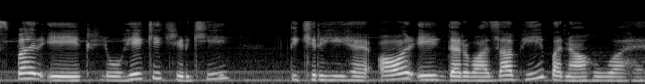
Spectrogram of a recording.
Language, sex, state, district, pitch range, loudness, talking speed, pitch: Hindi, male, Chhattisgarh, Raipur, 185-215 Hz, -18 LUFS, 140 wpm, 195 Hz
